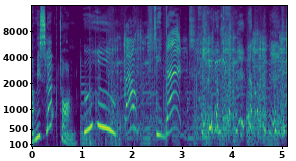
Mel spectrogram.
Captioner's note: children laugh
